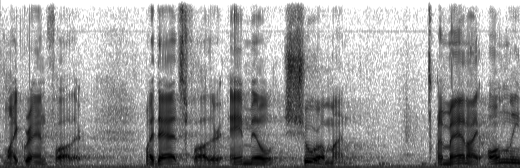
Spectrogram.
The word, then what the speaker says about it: Emil: It is Emil, pronounced in the German way.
